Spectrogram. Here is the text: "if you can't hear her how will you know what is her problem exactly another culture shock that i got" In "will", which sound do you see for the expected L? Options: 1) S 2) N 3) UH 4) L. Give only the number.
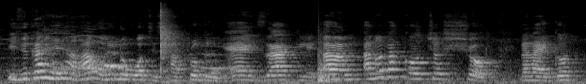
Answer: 2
